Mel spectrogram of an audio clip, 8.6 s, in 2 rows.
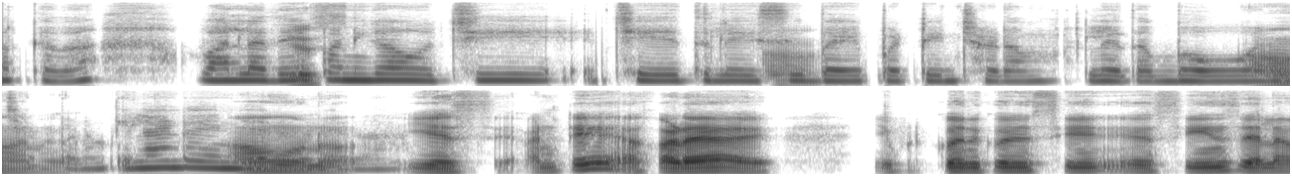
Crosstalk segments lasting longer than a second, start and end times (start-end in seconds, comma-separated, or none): none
